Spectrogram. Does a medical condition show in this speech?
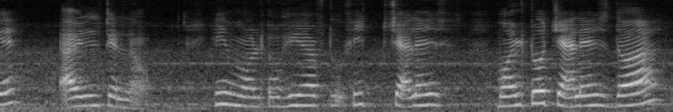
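No.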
